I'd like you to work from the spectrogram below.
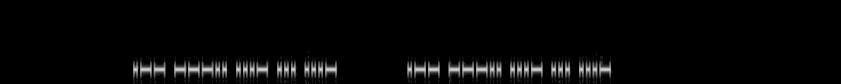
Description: Morse code, heard as a keyed tone, about 34 wpm, 700 Hz. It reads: W8VSV W8VSV
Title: USA Call Signs - 5 Characters - Repeated 2x - 35wpm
